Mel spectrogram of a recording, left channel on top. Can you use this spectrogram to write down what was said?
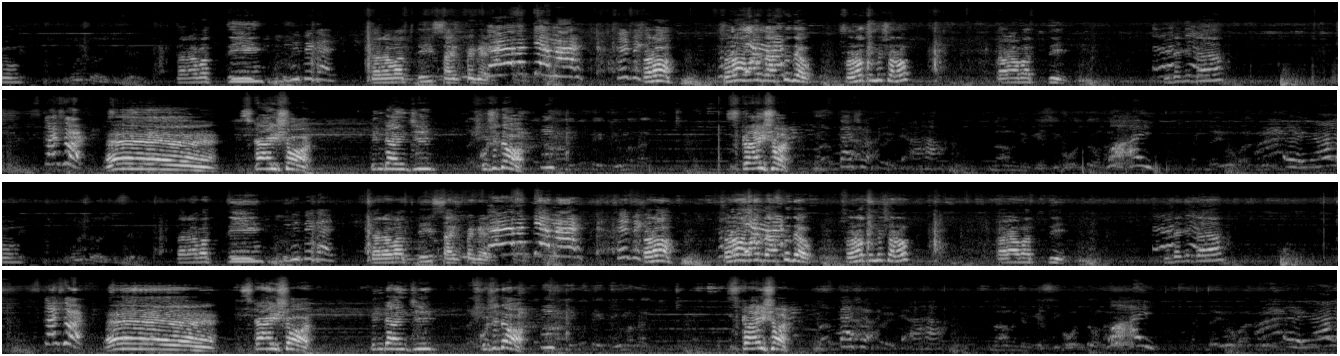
তারাবাতি 6 প্যাকেট সরো আমার রাখতে দাও তুমি সরো তারাবাতি এটা কি তা স্কাই শট 3টা ইঞ্চি খুশি তো স্কাই শট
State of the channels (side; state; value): both; normal; correlation 0.56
